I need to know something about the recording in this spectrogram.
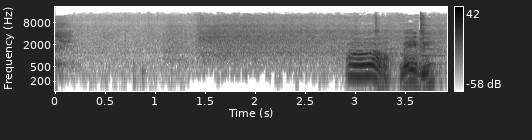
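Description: A metal fork scrapes and stirs in a pan.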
